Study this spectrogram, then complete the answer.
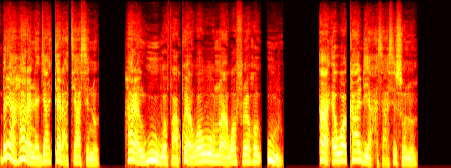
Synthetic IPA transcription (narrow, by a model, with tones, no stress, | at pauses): bɪ˦ɾɪ˦a˨ɦa˦ɾã˨nɛ˨d͡ʑa˦tʰɛ˦ɾa˨tʰɪ˦a˨sɪ˨nʊ̃˦ | ha˦ɾã˨nwu˦˨wɔ˨faː˨kʷʰʊ̃˦a˨wɔ˦wʊ˦nʊ̃˦a˨wɔ˦fɾɛ˦ɦɔ˦u˦˨ɾ | a˨ʔɛ˦wɔ˦kʰa˦ldɪ˨a˨ʔa˨sa̰ː˨sɪ˦sʊ˦nʊ̃˦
